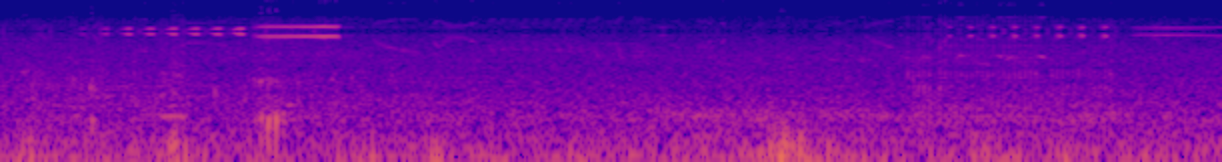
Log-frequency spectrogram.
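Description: Wind buffeting the microphone with an uneven low rumble, and a small bird singing twice. Each song is a quick run of about seven short high notes ending in one drawn-out note.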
